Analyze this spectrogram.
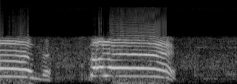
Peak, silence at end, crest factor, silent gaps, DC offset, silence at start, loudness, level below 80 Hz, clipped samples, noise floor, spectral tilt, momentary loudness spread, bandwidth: -8 dBFS; 0.05 s; 12 dB; none; under 0.1%; 0 s; -17 LUFS; -48 dBFS; under 0.1%; -43 dBFS; -2 dB/octave; 15 LU; 15.5 kHz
